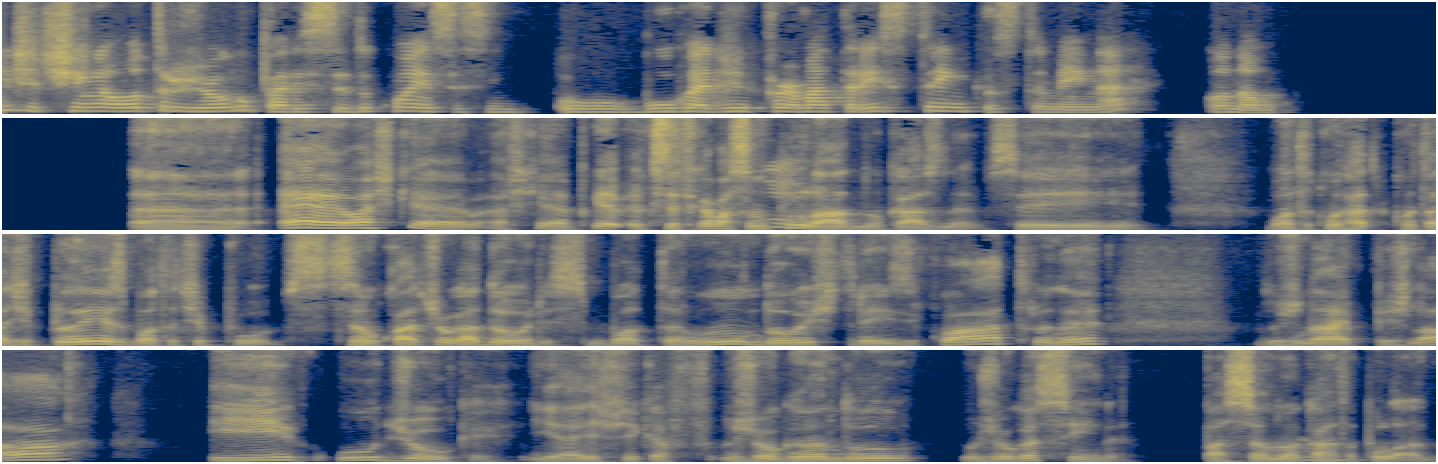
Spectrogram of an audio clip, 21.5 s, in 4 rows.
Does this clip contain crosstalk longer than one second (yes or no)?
no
